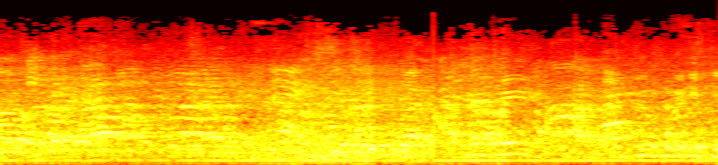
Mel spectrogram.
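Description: Crowd chatter in a packed school cafeteria: many students talking at once, overlapping voices with no single speaker standing out, over a steady low hum.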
